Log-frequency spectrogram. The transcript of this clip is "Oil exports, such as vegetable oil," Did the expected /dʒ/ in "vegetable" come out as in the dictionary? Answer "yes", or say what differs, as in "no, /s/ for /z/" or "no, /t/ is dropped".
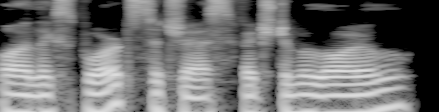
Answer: yes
